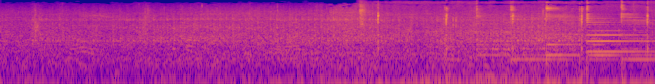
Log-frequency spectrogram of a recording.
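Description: Outdoor street ambience of steady traffic and engine noise with indistinct voices. Near the end, music with held notes and sharp clicks fades in over it.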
